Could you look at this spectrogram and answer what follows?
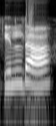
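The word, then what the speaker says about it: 읽다: In if it is a simple in il-da, the ka is silent. It just il-da.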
